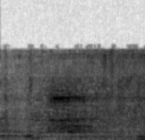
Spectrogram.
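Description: A pause between speeches: faint murmur of distant voices from an outdoor crowd, with low background noise.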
